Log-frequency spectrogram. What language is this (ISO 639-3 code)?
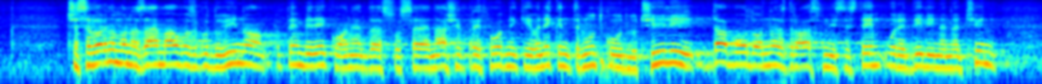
slv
